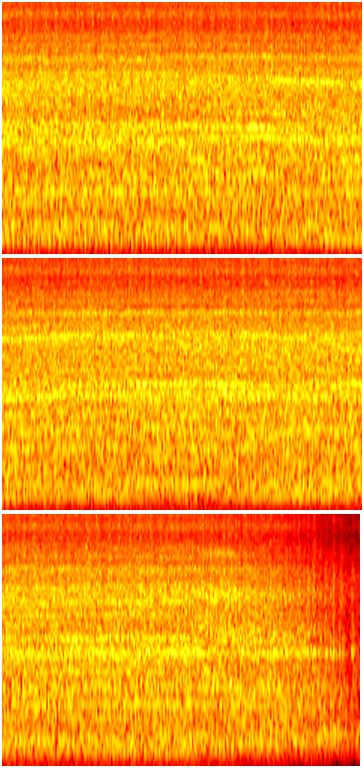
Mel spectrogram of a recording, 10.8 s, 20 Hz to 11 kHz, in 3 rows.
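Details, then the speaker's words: John Deere 345 lawn tractor, liquid-cooled Kawasaki, with spark and vapor lock issues, after running a valve cover pulse line to the fuel pump: runs smooth and steady at speed with even firing, best since arrival, then winds down. "And I tell you what, it's running better than it has since it's come in."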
